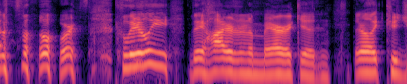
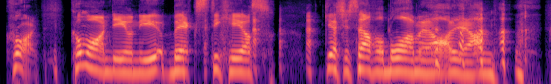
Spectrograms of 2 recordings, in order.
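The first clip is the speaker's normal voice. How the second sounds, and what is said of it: Put-on Australian accent. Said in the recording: “I like to go diagonally when Australian ... could you do an Australian accent?”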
